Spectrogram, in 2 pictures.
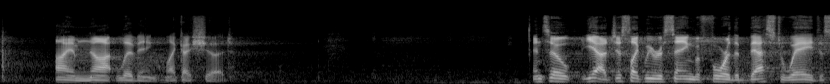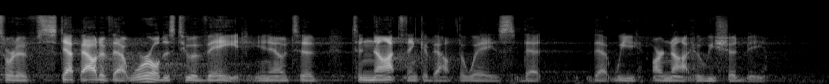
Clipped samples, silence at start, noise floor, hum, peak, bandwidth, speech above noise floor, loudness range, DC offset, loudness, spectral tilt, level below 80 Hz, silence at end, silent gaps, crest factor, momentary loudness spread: under 0.1%; 0 s; -61 dBFS; none; -2 dBFS; 11 kHz; 37 dB; 13 LU; under 0.1%; -21 LUFS; -1.5 dB/octave; -72 dBFS; 0.65 s; none; 24 dB; 18 LU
